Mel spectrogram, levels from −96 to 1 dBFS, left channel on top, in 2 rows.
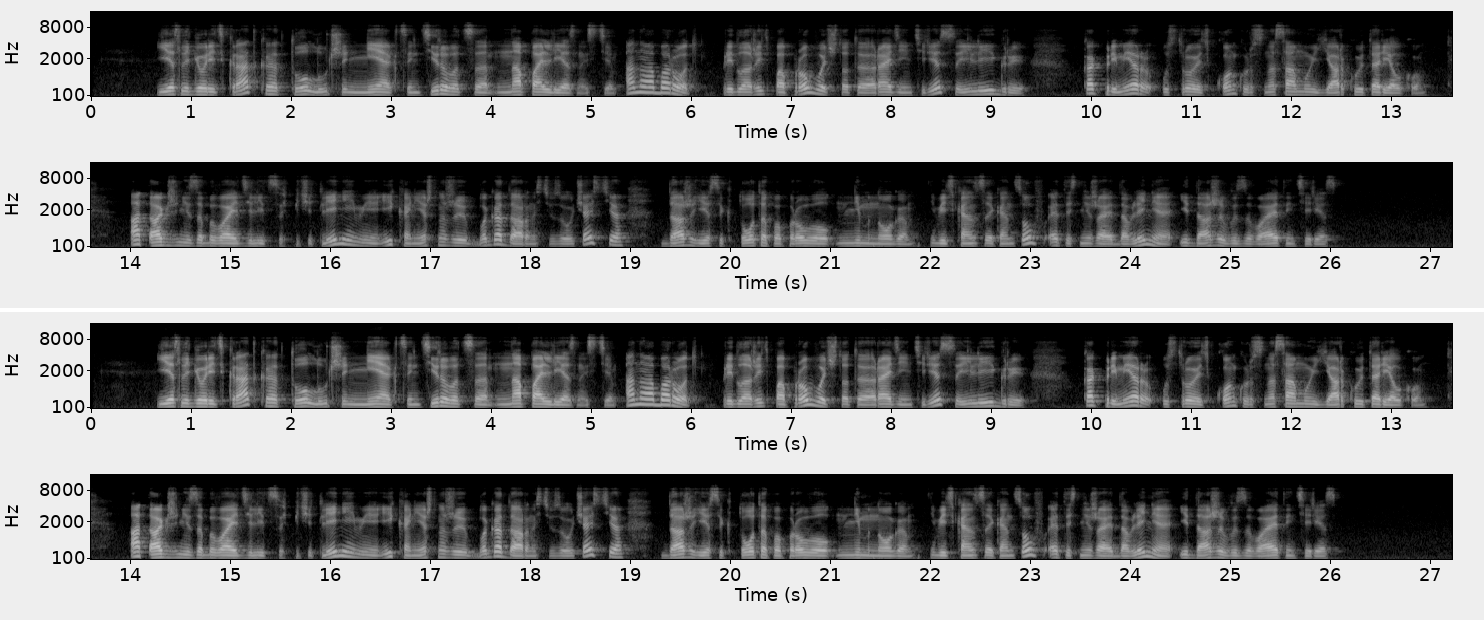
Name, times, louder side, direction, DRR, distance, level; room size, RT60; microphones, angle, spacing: voice 1, 0.7-6.0 6.3-9.6 9.9-13.7 14.0-26.0, right 3 dB, 15° right, 0.3 m, -36 dB
10.5 x 3.5 x 7.0 m
head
